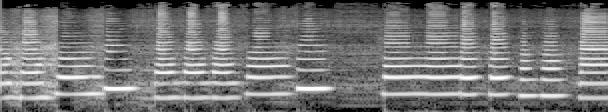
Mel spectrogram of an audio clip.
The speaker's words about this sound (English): We need a way, firstly, to be able to indicate which way I'm beeping my horn. Sometimes, right, I want to just like, you know, slam my hand on that horn because of the guy to my left.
